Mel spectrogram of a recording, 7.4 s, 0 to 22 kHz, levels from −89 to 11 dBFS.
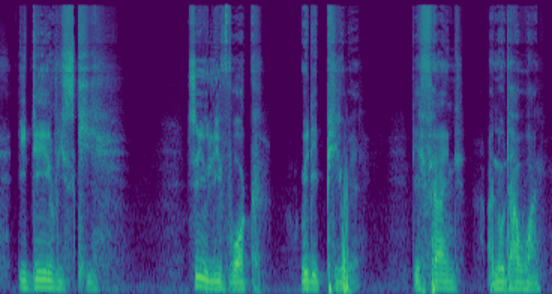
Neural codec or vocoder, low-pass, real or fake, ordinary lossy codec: none; none; real; none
